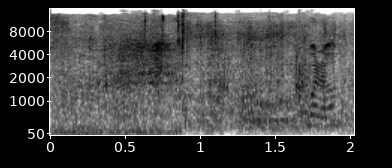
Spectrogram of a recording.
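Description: Roller-skate wheels rolling over a rink floor, a dense rumble through the first second or so, before a voice comes in near the end.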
